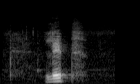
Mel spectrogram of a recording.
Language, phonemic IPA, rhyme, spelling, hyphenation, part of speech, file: Dutch, /lɪp/, -ɪp, lip, lip, noun, Nl-lip.ogg
- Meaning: 1. lip (part of the mouth) 2. lip (of a container)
